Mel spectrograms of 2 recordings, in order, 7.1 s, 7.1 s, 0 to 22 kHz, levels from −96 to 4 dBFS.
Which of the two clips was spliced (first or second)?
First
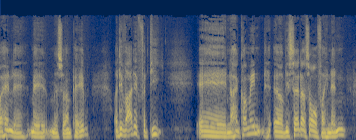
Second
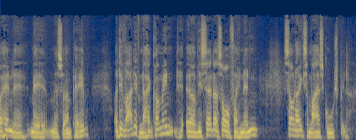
second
